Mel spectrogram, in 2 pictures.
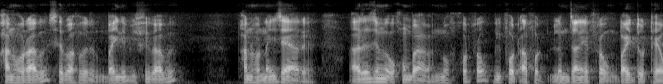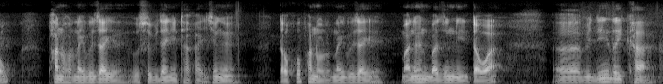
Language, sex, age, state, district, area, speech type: Bodo, male, 30-45, Assam, Kokrajhar, rural, spontaneous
